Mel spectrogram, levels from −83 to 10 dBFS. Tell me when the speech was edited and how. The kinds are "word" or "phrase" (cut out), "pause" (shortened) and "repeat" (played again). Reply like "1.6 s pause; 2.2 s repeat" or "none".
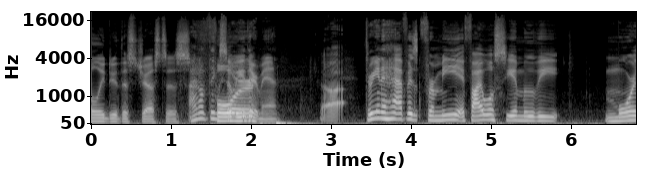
4.1 s word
